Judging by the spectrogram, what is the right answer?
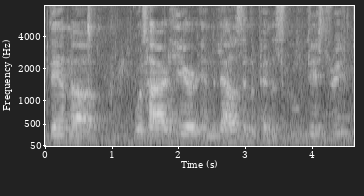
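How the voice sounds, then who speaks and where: An older man speaks slowly in a level, even tone, pausing often with fillers as he gives formal, measured answers. He sits some distance from the mic in an echoey school room. Clear background noise hums under his voice. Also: mid-range voice. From Texas. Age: 70s. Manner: measured, many filler pauses, formal phrasing. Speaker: veteran school educator, interviewee. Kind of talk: reflective interview answers.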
